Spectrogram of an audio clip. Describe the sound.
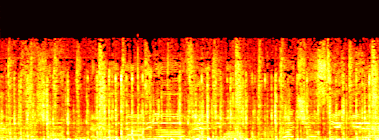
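Rapid, frantic keyboard mashing with clattering key taps in quick irregular bursts, strongest early on, running under busy game sounds and some voice, while playing a fighting game on a keyboard using the K and L keys.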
